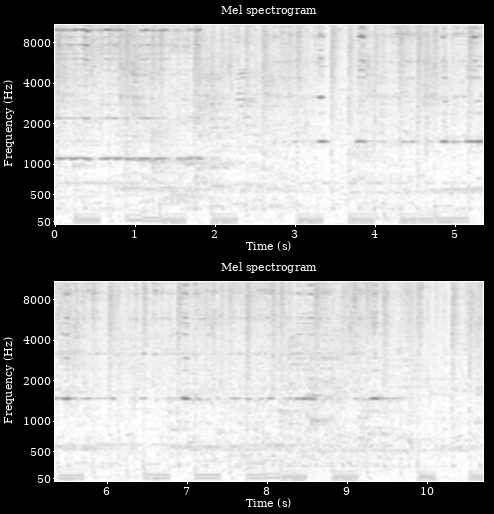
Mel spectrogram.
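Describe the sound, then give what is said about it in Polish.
Wet fingers circle the rims of four wine glasses, each holding a different amount of water, drawing thin, sustained ringing tones at a few different pitches over background noise with low rumbling thumps. “Pokażę, jak można na nich grać. W każdym jest inna ilość wody.”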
